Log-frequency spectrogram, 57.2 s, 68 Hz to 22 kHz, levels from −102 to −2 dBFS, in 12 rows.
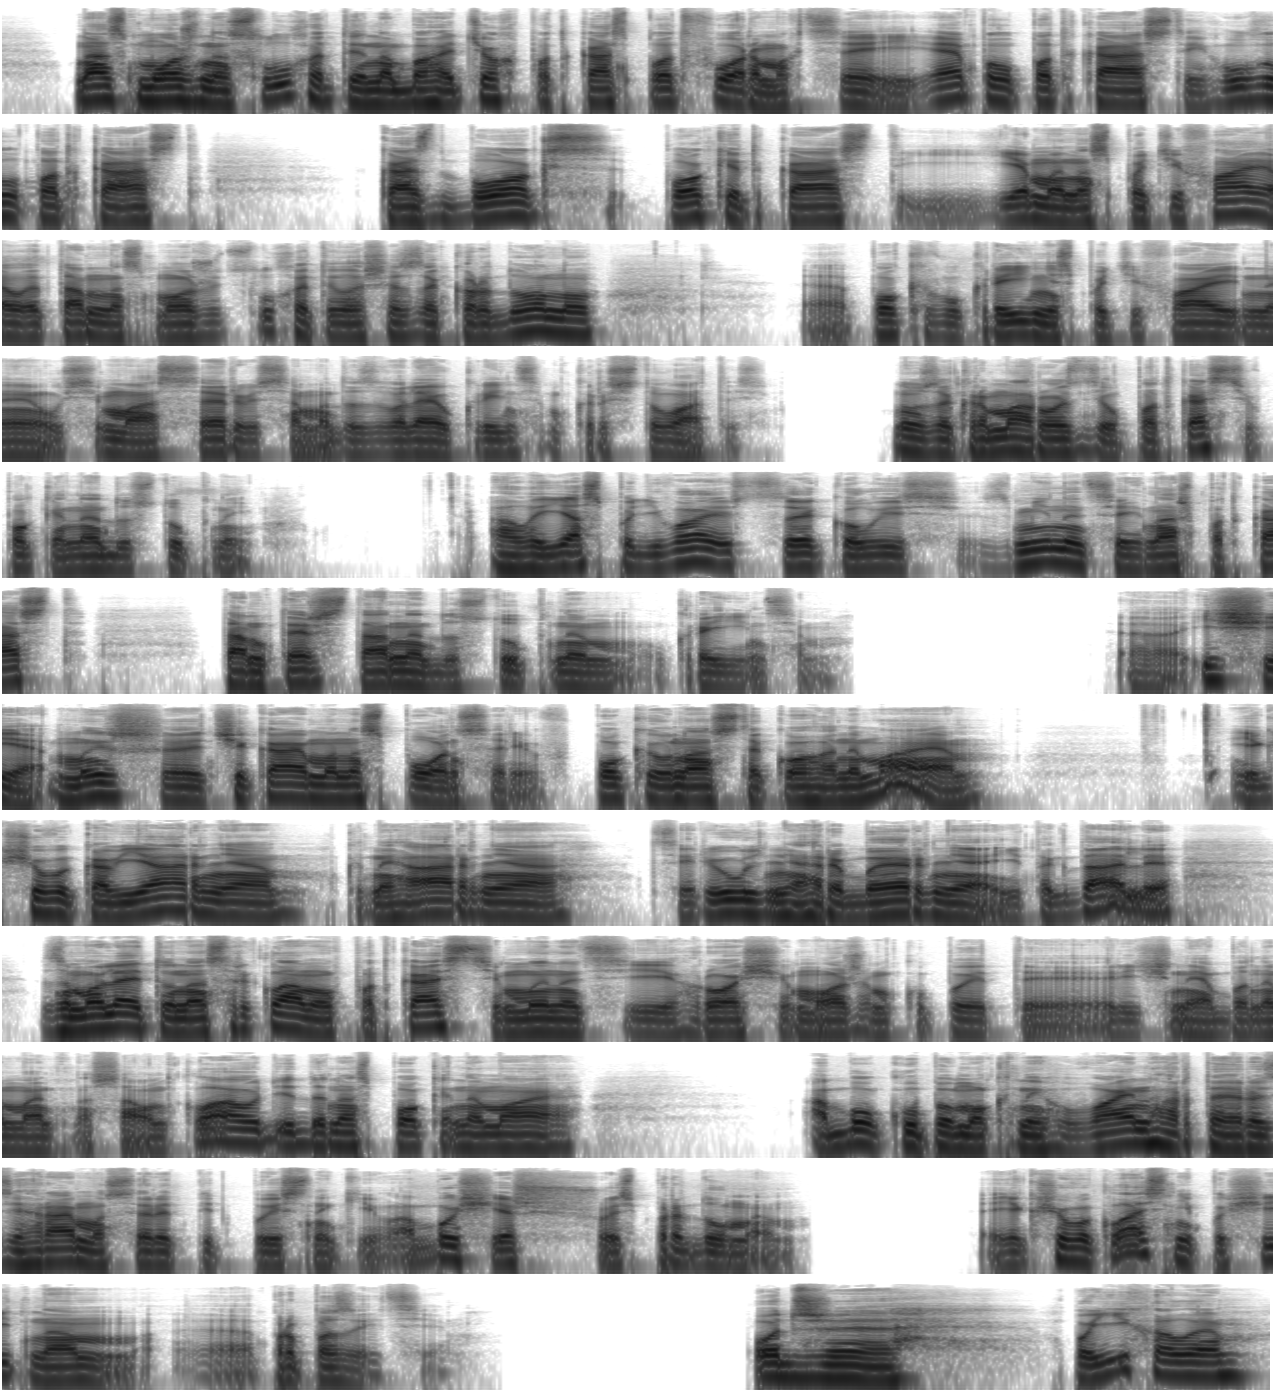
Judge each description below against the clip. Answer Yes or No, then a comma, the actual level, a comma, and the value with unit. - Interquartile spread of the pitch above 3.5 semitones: No, average, 3.2 semitones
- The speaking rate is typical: Yes, average, 125 wpm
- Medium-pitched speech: No, low, 115 Hz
